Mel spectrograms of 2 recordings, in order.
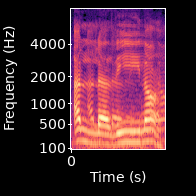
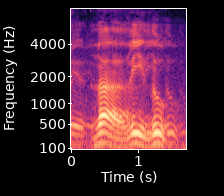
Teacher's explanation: ذال زبان کی نوک اوپر والے دانتوں کی نوک سے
